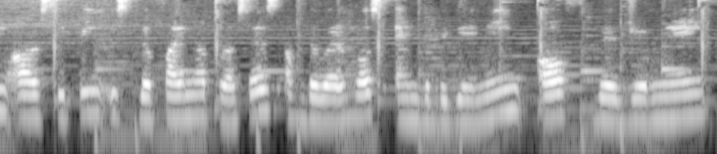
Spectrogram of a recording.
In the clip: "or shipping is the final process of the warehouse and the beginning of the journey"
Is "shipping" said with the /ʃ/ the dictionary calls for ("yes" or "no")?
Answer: no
